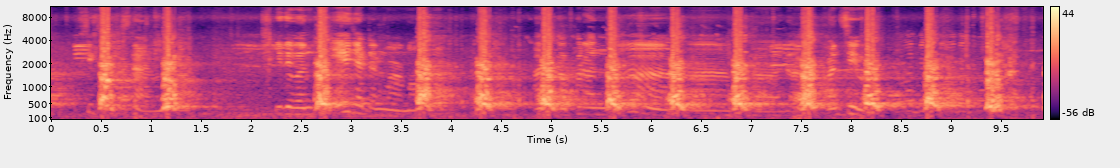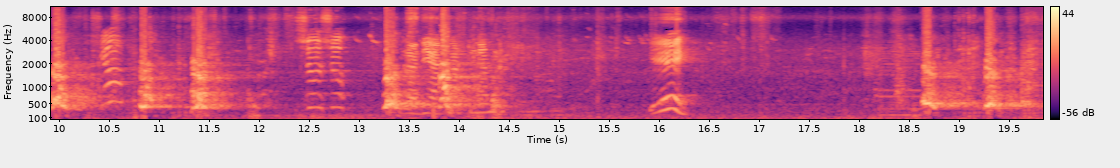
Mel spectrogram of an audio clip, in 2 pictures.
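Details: Dhiya, the female Saint Bernard puppy, competing with Fluffy, a newcomer dog, for food; a long run of sharp, evenly spaced barks, then a quieter stretch with one high yelp and renewed barking at the end.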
